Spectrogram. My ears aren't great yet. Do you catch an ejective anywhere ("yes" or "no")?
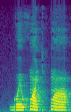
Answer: no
